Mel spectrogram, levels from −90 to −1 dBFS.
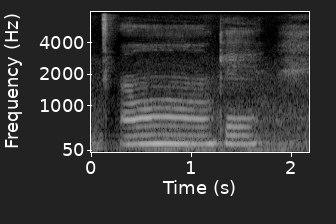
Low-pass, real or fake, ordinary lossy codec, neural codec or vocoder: none; real; none; none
